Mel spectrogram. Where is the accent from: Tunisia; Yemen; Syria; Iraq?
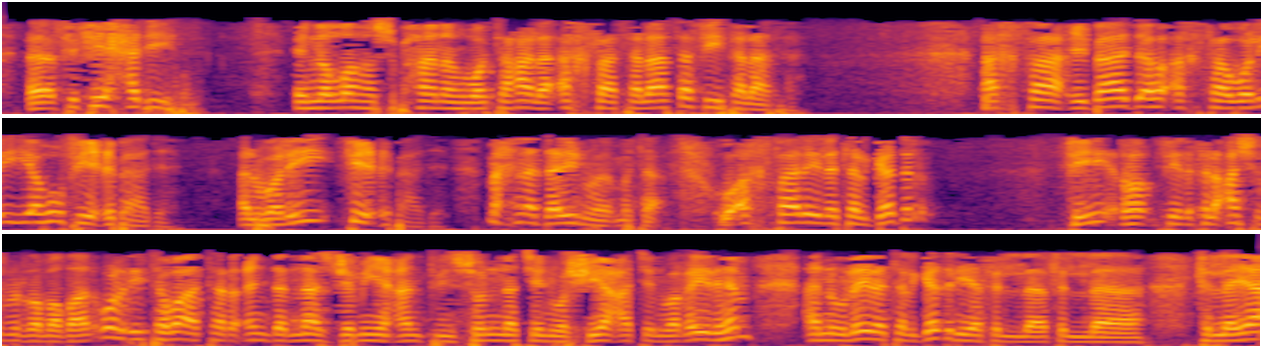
Yemen; سعر الدقيق والقمح عندنا في اليمن ما تقلش عن 300 ريال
